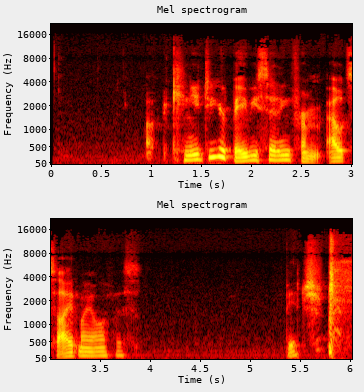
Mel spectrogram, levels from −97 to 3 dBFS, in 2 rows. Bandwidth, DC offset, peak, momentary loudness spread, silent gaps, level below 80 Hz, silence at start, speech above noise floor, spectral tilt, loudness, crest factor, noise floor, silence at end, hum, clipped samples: 16 kHz; under 0.1%; -6 dBFS; 19 LU; none; -58 dBFS; 0.95 s; 39 dB; -4.5 dB/octave; -26 LUFS; 22 dB; -65 dBFS; 0 s; none; under 0.1%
